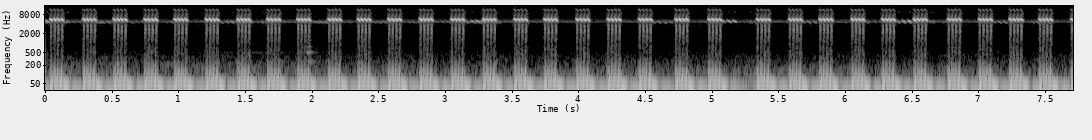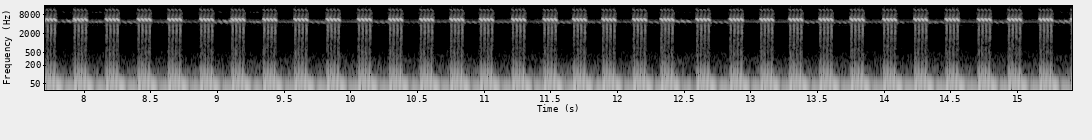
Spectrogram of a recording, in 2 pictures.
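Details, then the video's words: A cricket on a bird-training master recording gives a long unbroken run of shrill, evenly spaced chirps, about three per second, steady in pitch and volume. "suara jangkrik masteran terbaru"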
